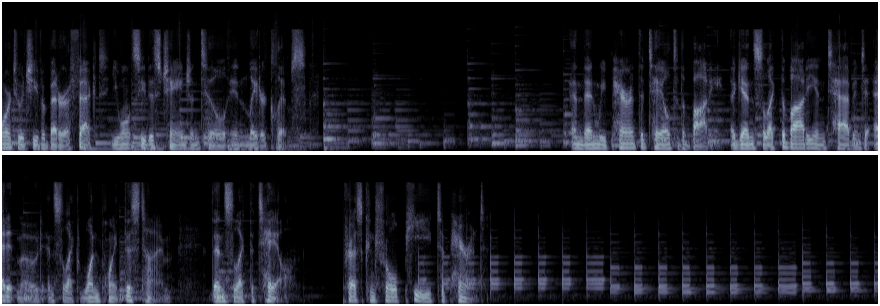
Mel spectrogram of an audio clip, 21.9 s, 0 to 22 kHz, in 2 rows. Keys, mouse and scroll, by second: 0.0 s, 0.6 super+z, 0.8 s, 2.9 g, 3.5 click, 4.9 click, 5.2 g, 5.9 click, 6.1 click, 6.3 g, 6.5 click, 14.6 ctrl+p, 21.0 g, 21.5 super+z, 21.7 super+s.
